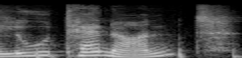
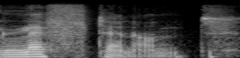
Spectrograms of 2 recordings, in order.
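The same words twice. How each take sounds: First: The word is pronounced the American way. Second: The word is pronounced the British way. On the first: "with an American audience, you will say lieutenant" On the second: "with a British, Jamaican audience, you will say lieutenant"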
